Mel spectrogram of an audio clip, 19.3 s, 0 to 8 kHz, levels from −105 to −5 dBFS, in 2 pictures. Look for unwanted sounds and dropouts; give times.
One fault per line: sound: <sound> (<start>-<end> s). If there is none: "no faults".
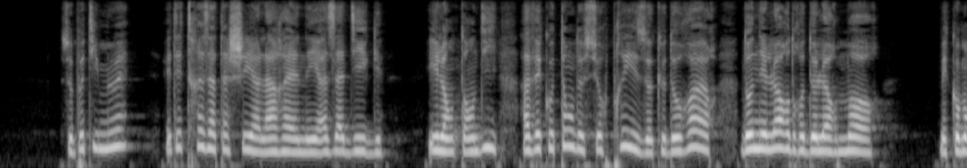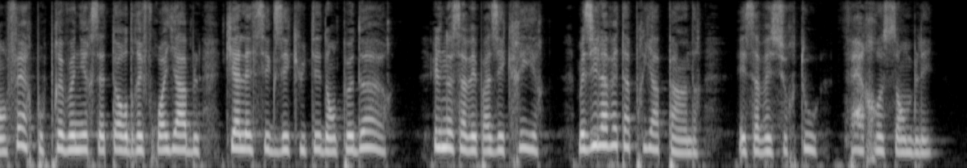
no faults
